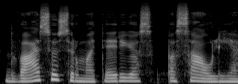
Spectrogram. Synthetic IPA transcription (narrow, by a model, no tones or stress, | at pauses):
d̪ʋɑːsʲoːsɪɾmɐt̪ʲɛɾʲɪjoːspɐsɑˑʊlʲijɛ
